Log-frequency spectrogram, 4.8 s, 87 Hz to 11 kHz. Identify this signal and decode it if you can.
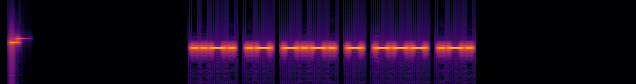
Morse code, heard as a keyed tone, about 34 wpm, 700 Hz. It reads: FACTOR
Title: Six Letter Words - 35wpm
